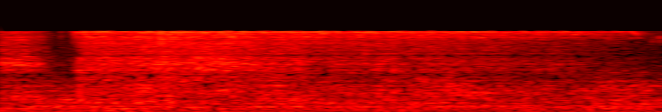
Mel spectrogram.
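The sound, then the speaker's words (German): A person hisses like a cobra while lying on the belly and stretching the upper body upward, one long, steady, breathy hiss that starts after a brief pause and holds for about three seconds, fairly quiet, with no talking. “Jetzt kannst du deinen Oberkörper nach oben strecken und wie eine Kobra zischen.”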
